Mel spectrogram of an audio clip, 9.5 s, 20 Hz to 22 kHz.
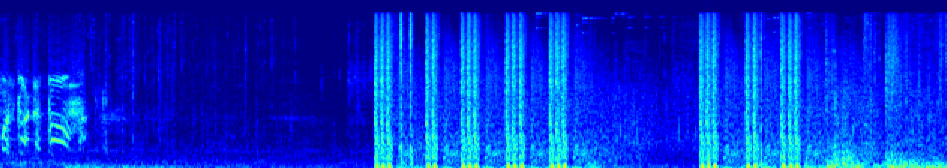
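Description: Automatic gunfire in a Call of Duty: Modern Warfare Remastered search-and-destroy wager match, loud bursts at about 4 and 7 seconds after a quieter stretch, mixed with game sound effects.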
